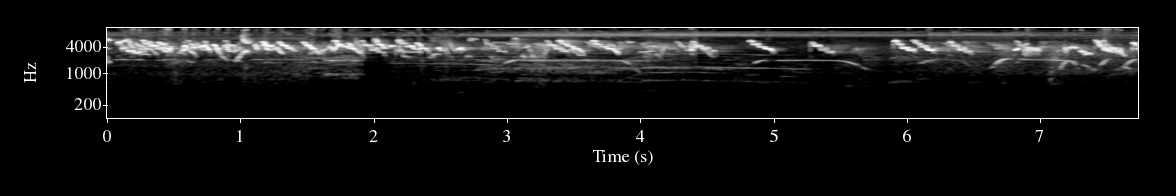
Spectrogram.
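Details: Lemon-bellied white-eyes in noisy 'ciak' chatter as training audio for silent birds: clusters of sharp high chirps alternating with arched whistled notes every second or two.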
